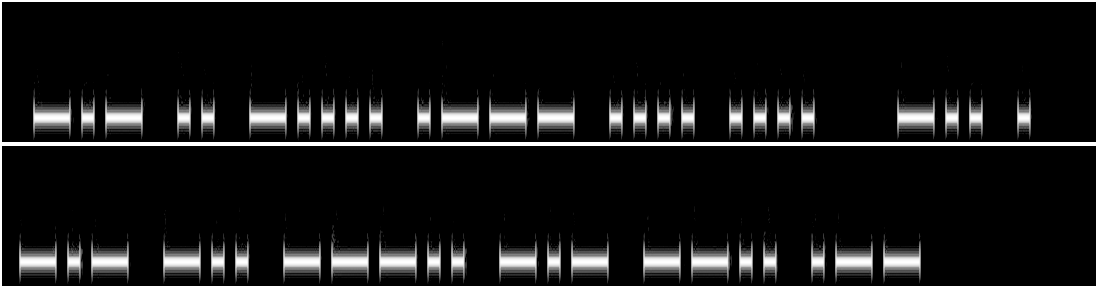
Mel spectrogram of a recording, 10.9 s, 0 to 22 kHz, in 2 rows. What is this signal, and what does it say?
Morse code, heard as a keyed tone, about 21 wpm, 700 Hz. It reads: KI6JHH DE KD8KZW
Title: USA Callsign DE Callsign 20wpm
